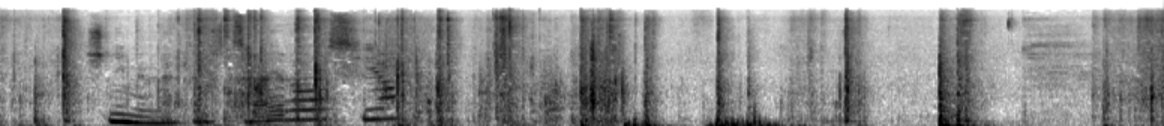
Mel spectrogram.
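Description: Plastic binder sleeves rustle and crinkle as they are handled.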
